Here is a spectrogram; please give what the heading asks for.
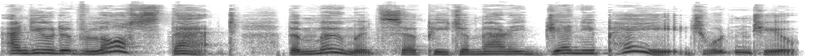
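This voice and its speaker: Woman acting a bold, animated lady sleuth. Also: fairly low pitch, moderate pace, husky, pitched above the performer's own voice, exaggerated voice. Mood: confrontational. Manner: pointed, insistent questioning. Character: bold, probing amateur sleuth woman, blunt and persistent. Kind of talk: audiobook character dialogue.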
